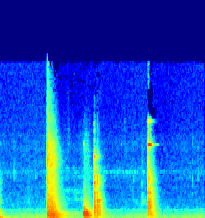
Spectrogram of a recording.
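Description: A hammer strikes a block resting on metal several times.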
